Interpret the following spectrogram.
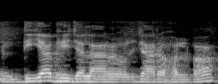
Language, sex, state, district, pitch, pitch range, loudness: Bhojpuri, male, Bihar, Muzaffarpur, 125 Hz, 120-145 Hz, -15 LUFS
